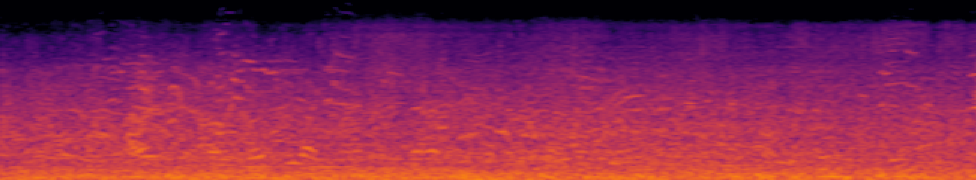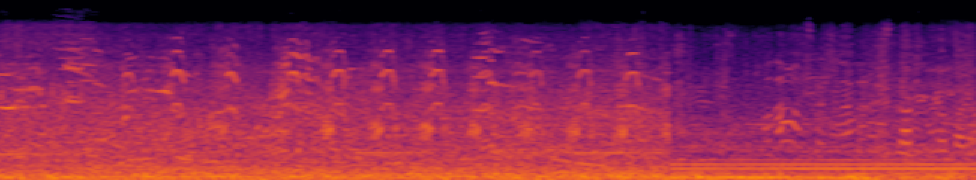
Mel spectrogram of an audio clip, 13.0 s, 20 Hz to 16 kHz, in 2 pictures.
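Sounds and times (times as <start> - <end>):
surf: 0.0 - 13.0
wind: 0.0 - 13.0
seagulls calling: 0.8 - 2.8, 5.7 - 12.6
steady low hum: 4.3 - 13.0.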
